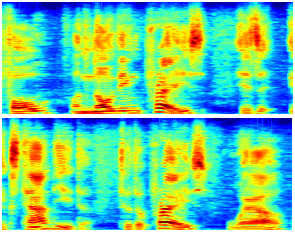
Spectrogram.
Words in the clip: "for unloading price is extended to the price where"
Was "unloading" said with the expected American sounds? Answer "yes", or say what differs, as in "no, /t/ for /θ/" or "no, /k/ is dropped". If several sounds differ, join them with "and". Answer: no, /l/ is dropped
